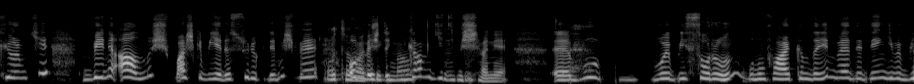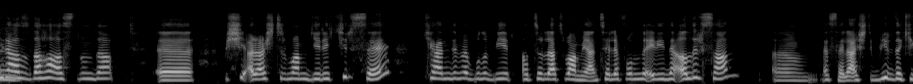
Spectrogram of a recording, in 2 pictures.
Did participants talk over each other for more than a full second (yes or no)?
yes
